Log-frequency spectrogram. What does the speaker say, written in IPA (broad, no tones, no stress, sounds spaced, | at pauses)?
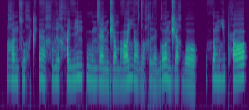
ʁ ʌ n s ṳ χ t͡ʃʼ æ̤ χ v i χ ħ i ɦ i n p u n z æ n d͡ʒ ɑ m ɦ ɑ ʎ æ̤ dˤ ṳ χ r æ̤ ɡ ɔ n d͡ʒ æ χ b ɔ | h ʌ m ʎ i p ħ ɒ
